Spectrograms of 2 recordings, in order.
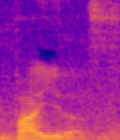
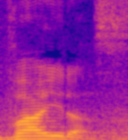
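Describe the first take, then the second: The two takes are said the same way.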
